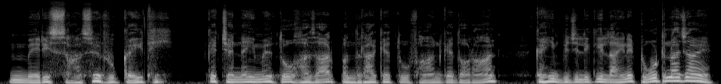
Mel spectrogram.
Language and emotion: Urdu, fearful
